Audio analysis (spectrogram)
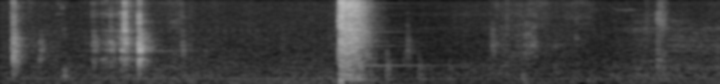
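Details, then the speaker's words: Setra pump-up air rifle after repair and reassembly with silicon-greased pump seal and O-rings; several quick pump strokes then one sharp crack firing cleanly, no retained pressure; normal pump and fire cycle, problem cured. "that sounds really good and it's working excellently and not keeping any pressure inside so I think I've cured the problem"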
